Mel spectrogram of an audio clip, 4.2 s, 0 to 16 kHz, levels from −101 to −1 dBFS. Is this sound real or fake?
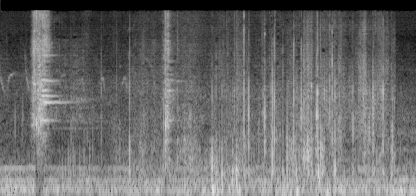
fake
